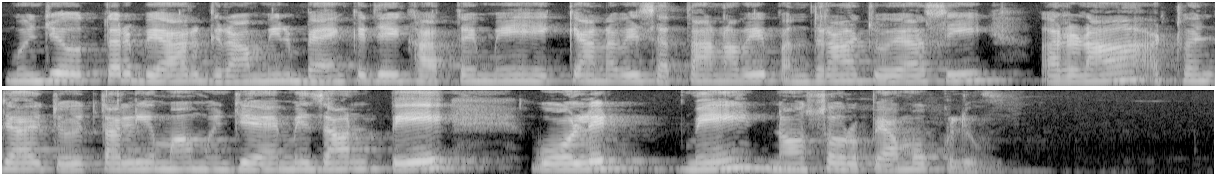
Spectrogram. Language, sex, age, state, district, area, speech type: Sindhi, female, 60+, Maharashtra, Thane, urban, read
